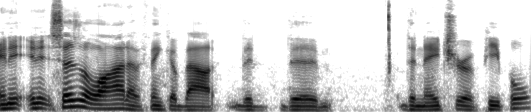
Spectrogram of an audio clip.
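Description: With an American accent, a man speaks in an ordinary speaking voice at a moderate pace, his fairly low pitch showing ordinary pitch variation. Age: 30s. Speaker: financial planning professor. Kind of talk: interview. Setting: conference.

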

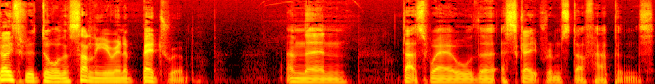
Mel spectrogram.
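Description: A man with an English accent speaks at a very deep, low pitch and a moderate pace, using lively intonation. Long, frequent pauses break up his speech, and the sound is dry and close with no echo. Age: 30s. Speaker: podcast co-host. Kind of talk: casual chat.

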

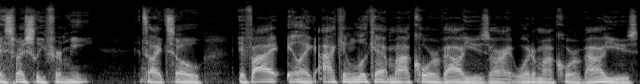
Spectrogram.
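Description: A man with a Southern US accent, very deep and low in pitch, somewhat breathy, at a moderate pace with fairly even intonation. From Alabama, US South. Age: 30s. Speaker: actor. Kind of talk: casual interview chat.

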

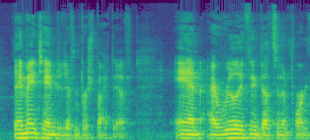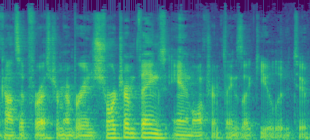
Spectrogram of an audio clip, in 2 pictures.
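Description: A man speaks very fast in a fairly low, monotone voice with flat intonation. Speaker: husband, guest. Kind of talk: casual chat.

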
